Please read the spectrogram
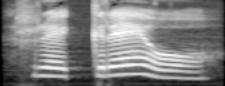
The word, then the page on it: recreo: Spanish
